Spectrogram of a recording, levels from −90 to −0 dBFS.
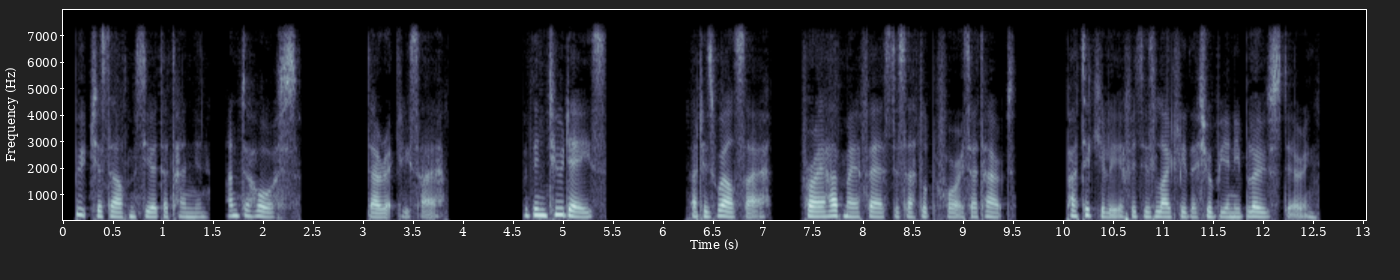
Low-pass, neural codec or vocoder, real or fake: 7.2 kHz; none; real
